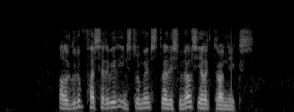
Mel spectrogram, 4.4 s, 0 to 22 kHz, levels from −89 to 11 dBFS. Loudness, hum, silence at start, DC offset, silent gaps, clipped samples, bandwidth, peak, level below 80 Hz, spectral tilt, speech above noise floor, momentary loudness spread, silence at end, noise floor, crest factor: -35 LUFS; none; 0.9 s; under 0.1%; none; under 0.1%; 8.2 kHz; -16 dBFS; -74 dBFS; -5.5 dB/octave; 49 dB; 8 LU; 0.65 s; -83 dBFS; 20 dB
